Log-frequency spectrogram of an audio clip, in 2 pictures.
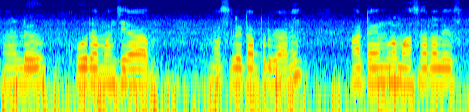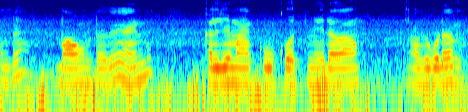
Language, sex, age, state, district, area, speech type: Telugu, male, 18-30, Andhra Pradesh, Visakhapatnam, urban, spontaneous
